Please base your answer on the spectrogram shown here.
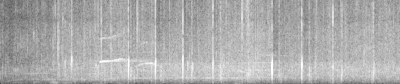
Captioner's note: audience cheers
